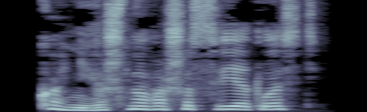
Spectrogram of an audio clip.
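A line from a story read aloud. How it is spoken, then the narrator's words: Frightened reply. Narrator (Russian): испуганно отозвался мужчина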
